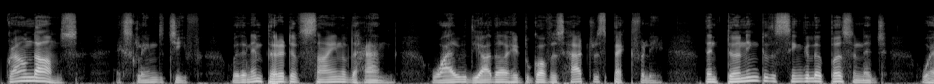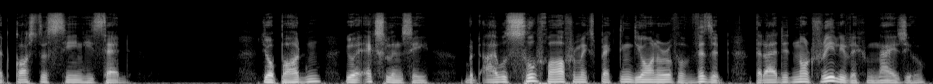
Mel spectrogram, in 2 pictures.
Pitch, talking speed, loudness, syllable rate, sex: 105 Hz, 185 wpm, -19 LUFS, 6.1 syllables/s, male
